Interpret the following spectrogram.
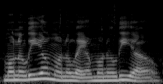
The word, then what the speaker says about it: Mona Leo: I feel like I said her name wrong last time, but Mona Leo. Mona Leo.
